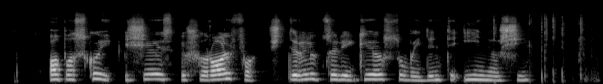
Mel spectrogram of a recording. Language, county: Lithuanian, Alytus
